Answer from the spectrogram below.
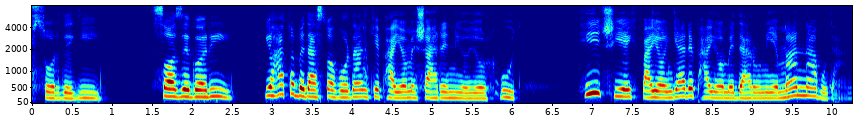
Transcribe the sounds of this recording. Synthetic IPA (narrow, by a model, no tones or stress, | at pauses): fso̞ɾd̪e̞ɡiː | sɒːze̞ɡɒːɾiː | jɒːɦæt̪ʰːɒːbe̞d̪æst̪ɒːvo̞ɾd̪ænd̪̥cʰe̞pʰæjɒːme̞ʃæhɾe̞nijojoɾkʰbuːd̪̥ | hiːt͡ʃʰje̞cʰbæjɒːŋɟæɾe̞pʰæjɒːme̞d̪æɾuːnije̞mænːæbuːd̪æ̰nd̪̥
